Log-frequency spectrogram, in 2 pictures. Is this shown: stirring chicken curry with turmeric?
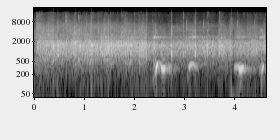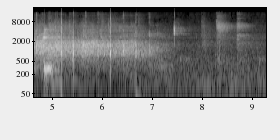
no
